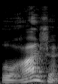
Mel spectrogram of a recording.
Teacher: entre deux voyelles, j'ai orage, j'ai un re sonore cette fois-ci. Je ne peux pas mettre de re sourd à la place.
